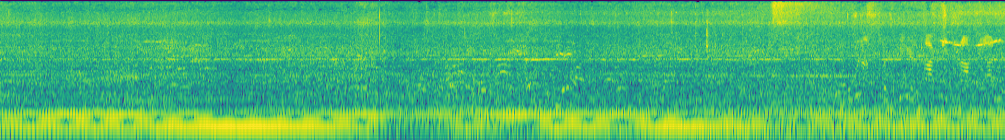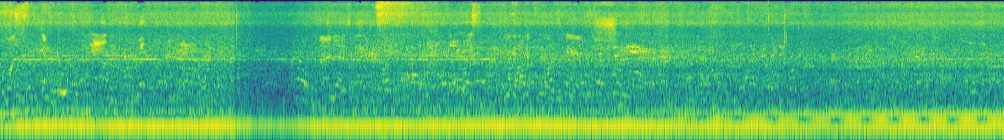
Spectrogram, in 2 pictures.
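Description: Fire engines' diesel engines running steadily, a loud low drone, with people talking in the background.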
